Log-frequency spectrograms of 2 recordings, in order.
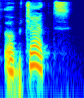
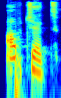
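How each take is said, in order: First: "object" as ob-JECT, rising; stress on second syllable. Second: "Object" as OB-ject, falling; stress on first syllable. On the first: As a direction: put the weight on JECT in "object". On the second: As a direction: punch OB in "Object". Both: Shown as a demonstration. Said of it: "We have so many examples".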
